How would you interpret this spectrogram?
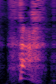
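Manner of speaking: sharp high burst of a laugh; mock character laugh. Streamer voicing a game character with a loud high laugh.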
